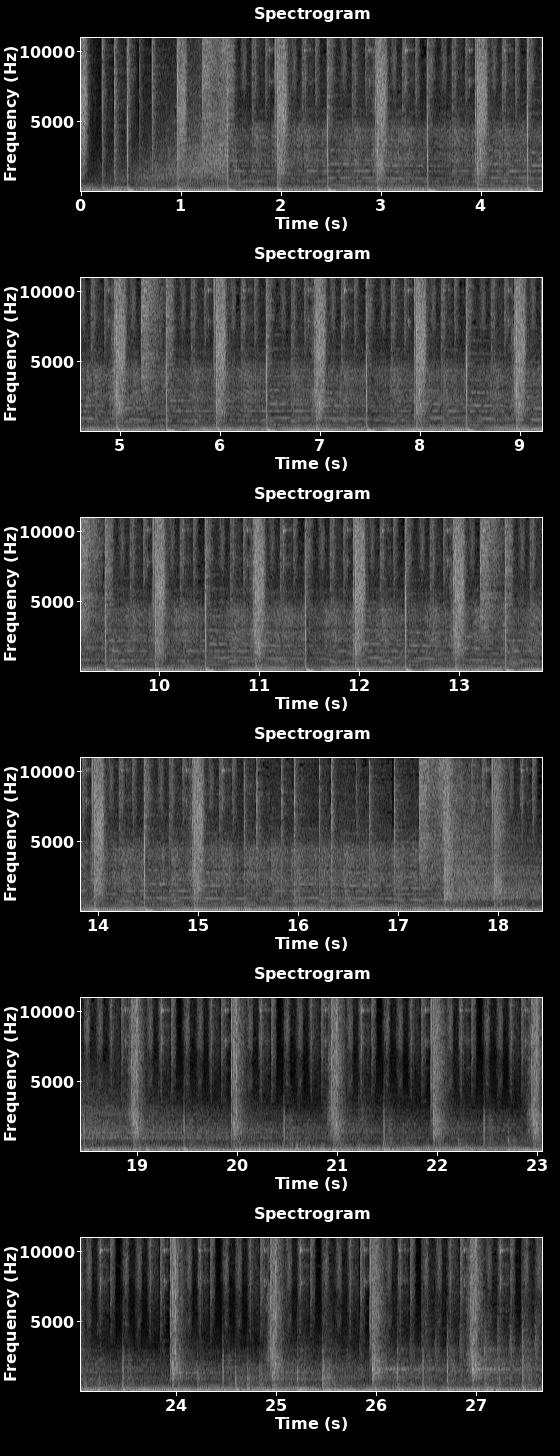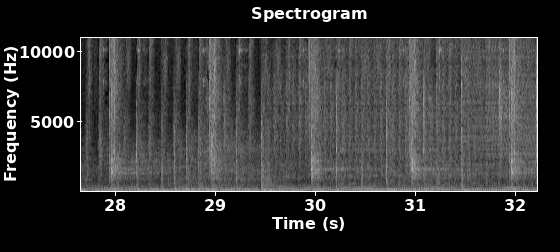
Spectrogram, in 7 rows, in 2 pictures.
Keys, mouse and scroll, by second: 3.6 Delete, 10.4-10.9 drag, 11.1-14.1 drag, 15.5-19.5 middle drag, 21.5-22.6 drag, 22.9-24.0 drag, 24.4-25.6 drag, 25.7-27.3 middle drag, 27.3-28.3 drag, 28.3-29.8 middle drag, 29.8-30.9 drag, 31.5-32.2 drag.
